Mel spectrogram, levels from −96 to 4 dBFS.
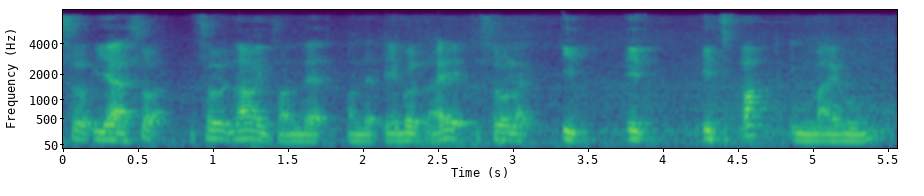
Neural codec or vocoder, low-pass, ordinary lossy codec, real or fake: none; 7.2 kHz; AAC, 32 kbps; real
